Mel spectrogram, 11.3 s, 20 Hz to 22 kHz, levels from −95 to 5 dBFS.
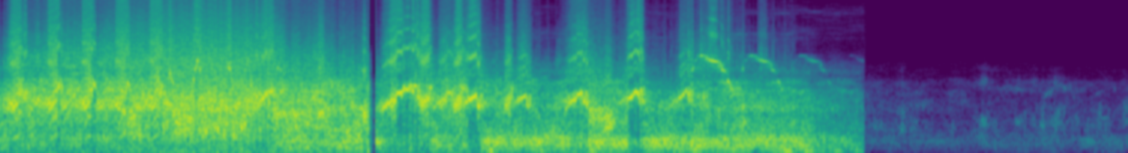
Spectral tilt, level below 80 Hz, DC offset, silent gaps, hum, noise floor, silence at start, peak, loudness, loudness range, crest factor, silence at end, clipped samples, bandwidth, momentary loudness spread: -2.5 dB/octave; -34 dBFS; under 0.1%; none; none; -58 dBFS; 0 s; 0 dBFS; -3 LUFS; 12 LU; 6 dB; 2.65 s; 10%; over 20 kHz; 10 LU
